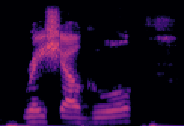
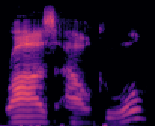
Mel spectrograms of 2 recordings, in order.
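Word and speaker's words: Ra's al Ghul: in this episode pronounces it as i did ray xiao ghoul while the other characters in the show tend to pronounce it raz al ghul so there it's canon that how his name is pronounced is not even consistent within the arrow universe um now i'm sure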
